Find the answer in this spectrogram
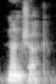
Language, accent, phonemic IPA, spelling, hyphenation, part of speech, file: English, US, /ˈnʌnt͡ʃʌk/, nunchuck, nun‧chuck, noun, En-us-nunchuck.ogg
- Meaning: Alternative form of nunchaku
